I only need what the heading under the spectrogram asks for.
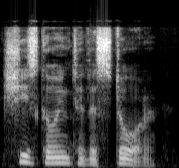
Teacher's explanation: are usually unstressed for example in she's going to the store going and store are stressed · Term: sentence stress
